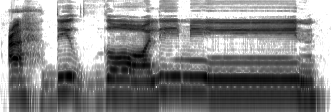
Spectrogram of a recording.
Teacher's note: وقف کی حالت میں نون کا زبر ختم ہو گیا، نون ساکن ہو گئی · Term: وقف بالاسکان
